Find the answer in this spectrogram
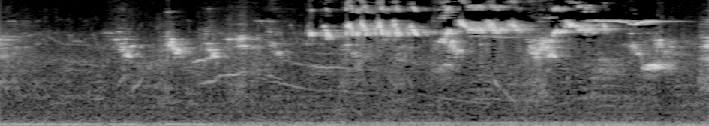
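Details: Common starlings in a large winter flock in India, a busy chorus of squeaky chirps and rasping notes that swells midway, with bursts of very high, thin twittering over scratchy lower chatter.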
